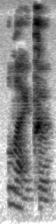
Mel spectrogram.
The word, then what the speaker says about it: Leite: Well, I'm going to turn to our Siri pronunciation engine here to ask Joanna what the Portuguese do with this word for milk. Leite.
